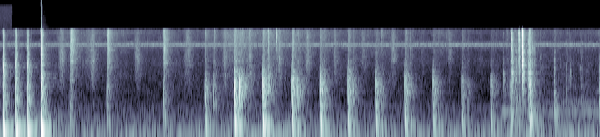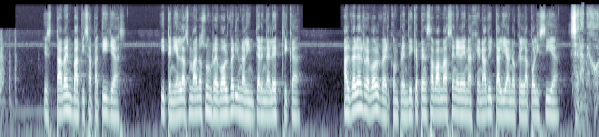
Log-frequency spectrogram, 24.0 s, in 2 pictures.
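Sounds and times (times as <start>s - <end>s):
knocking on a door: 0.0s - 1.1s, 4.1s - 10.2s
speech: 12.9s - 14.6s, 15.2s - 18.1s, 18.9s - 23.9s.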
